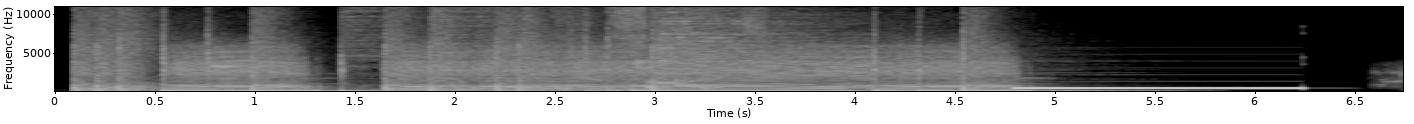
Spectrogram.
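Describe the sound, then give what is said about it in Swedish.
Music plays, then cuts to a single steady telephone ringing tone, a loud, sustained beep lasting over a second before it stops abruptly. “Hörni, vi tar och ringer till en man som ska gå match,”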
